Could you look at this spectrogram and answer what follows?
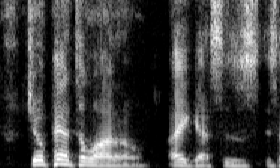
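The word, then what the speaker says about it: Pantoliano: Yeah, so Joe Pantalone, Joe Pantolano, I guess is how you pronounce it.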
